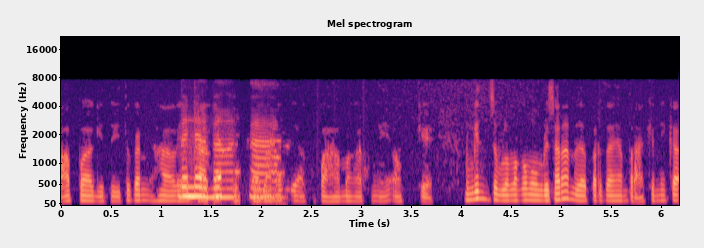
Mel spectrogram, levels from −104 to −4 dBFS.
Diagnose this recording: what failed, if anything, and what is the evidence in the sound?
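Overdone noise removal runs through the whole clip, and it's a call-processing problem. The background sits at near silence with little twinkling specks. The suppressor was set too hard, so it keeps clamping individual frequency bands down whenever they drift near its noise estimate, taking the quieter parts of the speech along with them. The band-limit at 8 kHz is just the normal call microphone processing.

Speech suppressed in double talk shows up twice. From 1.48 to 1.94 s the speech dips, about a third of a second in total, with the deepest cut around 25 dB. Then from 2.29 to 2.41 s there's a slight dip of only a few dB. The likely cause is the echo canceller hearing both ends at once, failing to tell the near talker from loudspeaker echo, and ducking everything.

Echo leak sits right in the same stretch, which fits that story. From 1.55 to 1.81 s there's a delayed copy of the speech trailing by 180 ms, roughly as loud as the original. 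A fainter copy with the same 180 ms lag comes back from 2.09 to 2.29 s, about 15 dB down. Most likely a speakerphone end's canceller isn't fully removing what its mic picks up, so part of it gets sent back.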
